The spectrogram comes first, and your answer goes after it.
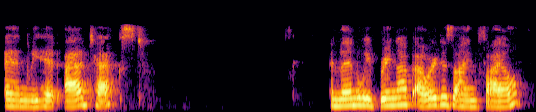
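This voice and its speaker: A woman talks through a screen-share lesson in a relaxed, chatty way, stopping now and then with an "um". Her voice has a gravelly edge and sounds a little worn, as if she is starting to lose it. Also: fairly high pitch, slow. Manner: casual, conversational explaining with fillers. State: slightly losing her voice. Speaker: online course instructor. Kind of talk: screen-share tutorial walkthrough.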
